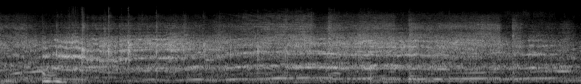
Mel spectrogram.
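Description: Drift cars in a competition chase run skid and squeal their tyres around the track, engines roaring loud and continuous throughout, with wavering high-pitched tyre screech over the revving.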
